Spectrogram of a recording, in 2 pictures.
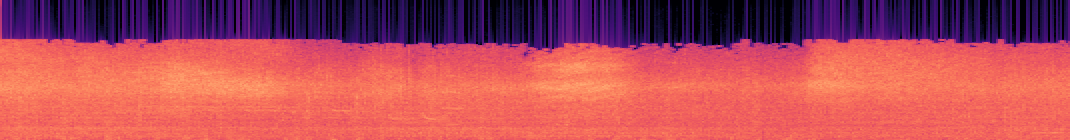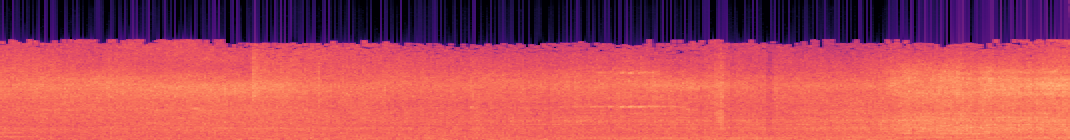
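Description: A passenger train rushes past close by, its wheels rumbling and clattering on the rails.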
